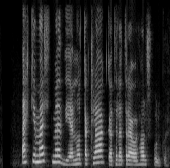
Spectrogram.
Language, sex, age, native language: Icelandic, female, 40-49, Icelandic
